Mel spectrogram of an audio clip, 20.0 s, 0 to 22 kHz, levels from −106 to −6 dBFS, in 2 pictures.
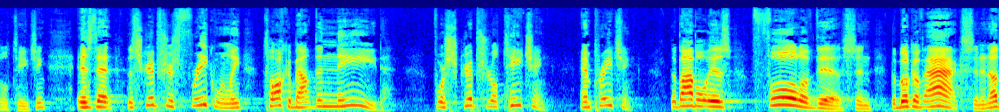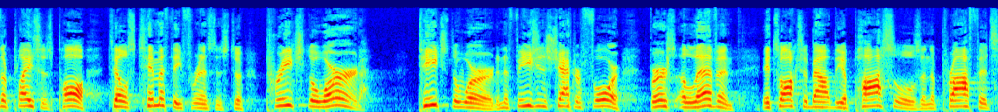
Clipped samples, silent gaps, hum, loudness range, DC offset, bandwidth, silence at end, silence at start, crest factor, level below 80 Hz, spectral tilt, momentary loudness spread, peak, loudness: under 0.1%; none; none; 7 LU; under 0.1%; 16.5 kHz; 0 s; 0 s; 22 dB; -62 dBFS; -5.5 dB/octave; 15 LU; -4 dBFS; -24 LUFS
